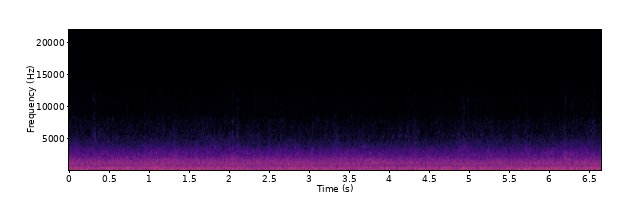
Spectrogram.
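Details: Spring honeybees swarming at the entrance of their cozy hive, producing an unbroken low droning hum, thick and even throughout, with no other clear sounds.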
